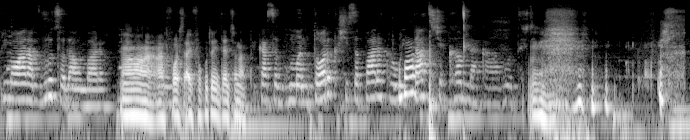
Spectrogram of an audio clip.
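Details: Adult speaking Romanian; ordinary speech.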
